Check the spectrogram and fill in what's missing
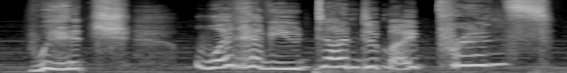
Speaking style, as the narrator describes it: Zulvija cried

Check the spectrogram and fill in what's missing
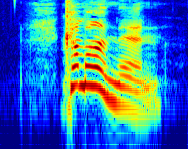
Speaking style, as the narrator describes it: roared the Queen

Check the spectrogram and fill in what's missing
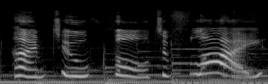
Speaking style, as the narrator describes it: wailed the greedy bee

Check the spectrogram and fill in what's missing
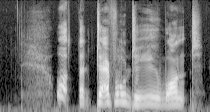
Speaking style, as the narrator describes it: he shouted down to Fiona

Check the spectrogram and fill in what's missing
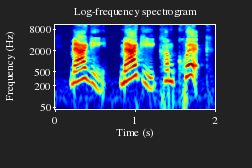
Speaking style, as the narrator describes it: shouting up to her

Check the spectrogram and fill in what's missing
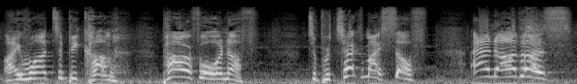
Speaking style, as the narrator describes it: he yells out with newfound confidence

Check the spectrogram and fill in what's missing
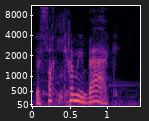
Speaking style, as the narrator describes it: repeated himself in a louder, panicked voice

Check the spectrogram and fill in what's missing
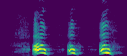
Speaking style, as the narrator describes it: gasped, his mouth full of salty water

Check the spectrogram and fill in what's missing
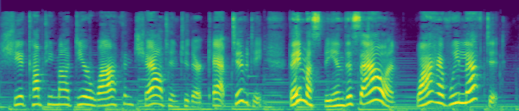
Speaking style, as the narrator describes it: cried I

